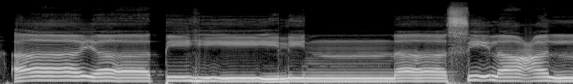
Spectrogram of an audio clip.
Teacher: Bacaan mat 2 harakat yang berlaku disebabkan kita menyambungkan bacaan kita. Dan dibaca dengan kadar qasrun, qasirah, pendek 2 harakat. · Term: mat silah qasirah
